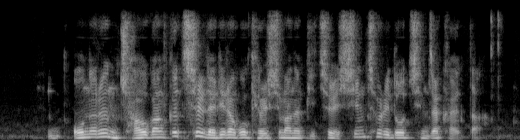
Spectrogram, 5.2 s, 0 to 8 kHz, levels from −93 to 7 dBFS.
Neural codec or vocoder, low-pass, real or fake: codec, 16 kHz, 16 kbps, FunCodec, trained on LibriTTS, 50 frames a second; 7.2 kHz; fake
